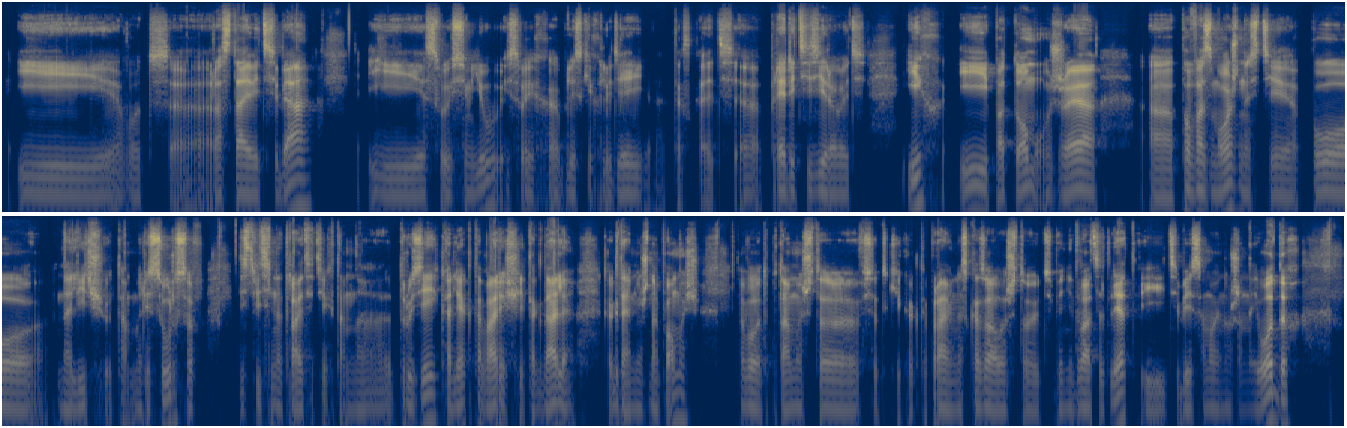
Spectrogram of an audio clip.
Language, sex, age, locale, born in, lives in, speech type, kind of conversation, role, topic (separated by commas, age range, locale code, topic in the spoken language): Russian, male, 20-24, ru-RU, Russia, Germany, conversation, advice, advisor, Как научиться отказывать на работе и сохранять энергию, обозначая свои границы?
